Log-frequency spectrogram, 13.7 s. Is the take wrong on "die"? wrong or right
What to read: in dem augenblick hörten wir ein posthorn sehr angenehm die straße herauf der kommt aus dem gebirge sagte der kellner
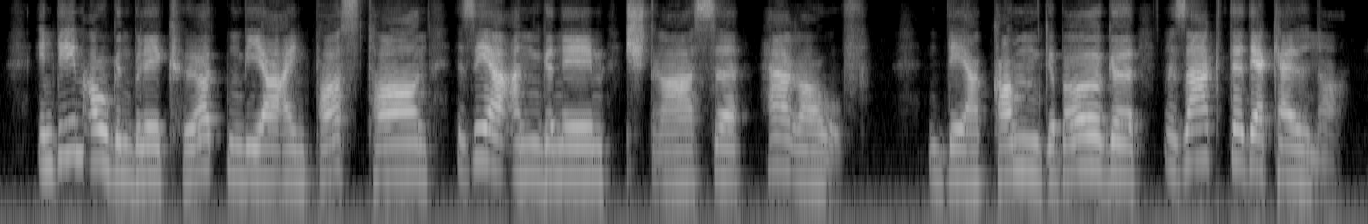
wrong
